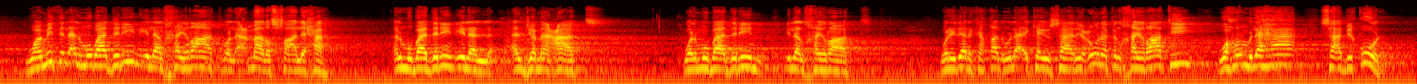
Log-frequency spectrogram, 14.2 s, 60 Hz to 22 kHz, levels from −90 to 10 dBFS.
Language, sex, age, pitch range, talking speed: Arabic, male, 40-59, 175-240 Hz, 90 wpm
